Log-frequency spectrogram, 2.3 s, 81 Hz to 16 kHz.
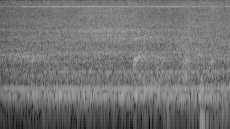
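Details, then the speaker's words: WFCO WF-5110 1000 W inverter newly DIY-installed in an Airstream RV, switched on: quiet, steady mid-pitched hum with faint airy whir, no vibration, crackle or cutting out; normal inverter running. "Sounds like it's not doing anything bad, like vibrating or anything."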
